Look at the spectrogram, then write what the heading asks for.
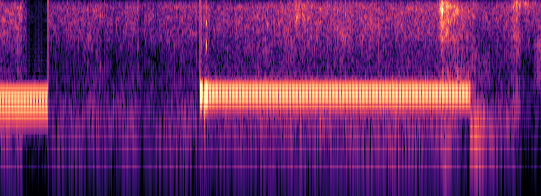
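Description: Telephone line tones during a call transfer: a short steady tone, a pause of line hiss, then a longer unbroken tone of about two seconds that fades out.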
